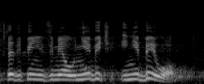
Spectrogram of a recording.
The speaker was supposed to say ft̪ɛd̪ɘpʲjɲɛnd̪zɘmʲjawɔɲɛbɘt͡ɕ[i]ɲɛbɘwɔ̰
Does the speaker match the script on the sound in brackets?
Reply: yes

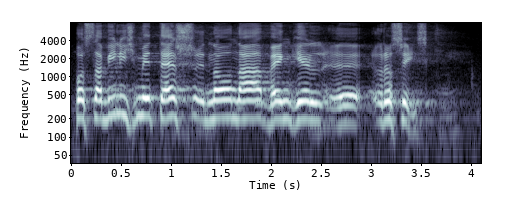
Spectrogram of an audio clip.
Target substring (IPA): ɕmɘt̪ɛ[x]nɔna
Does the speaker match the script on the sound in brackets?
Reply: no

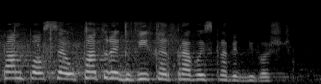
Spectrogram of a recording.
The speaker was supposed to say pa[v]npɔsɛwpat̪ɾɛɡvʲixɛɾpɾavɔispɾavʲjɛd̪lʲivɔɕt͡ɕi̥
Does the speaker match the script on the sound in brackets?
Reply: no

